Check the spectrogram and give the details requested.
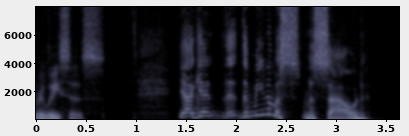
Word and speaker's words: Massoud: yeah again the minimum massoud uh or Masood I think is the way it's properly pronounced a re-releases sorry that's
